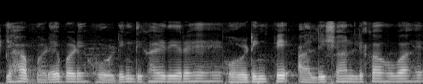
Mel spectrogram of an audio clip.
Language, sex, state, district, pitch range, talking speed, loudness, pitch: Hindi, male, Maharashtra, Nagpur, 120-135 Hz, 200 wpm, -19 LUFS, 130 Hz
